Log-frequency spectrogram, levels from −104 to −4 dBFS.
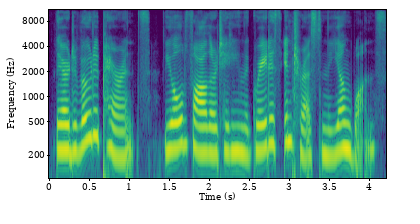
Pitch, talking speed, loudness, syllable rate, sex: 230 Hz, 215 wpm, -17 LUFS, 6.5 syllables/s, female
